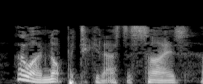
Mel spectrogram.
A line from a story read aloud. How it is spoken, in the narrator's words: Alice hastily replied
